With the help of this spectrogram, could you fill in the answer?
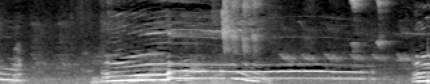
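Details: Several New Guinea singing dogs howl together in a zoo enclosure at Palm Beach Zoo, with rising glides, a long sustained steady note and overlapping falling slides, ending on another sharp upward sweep.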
